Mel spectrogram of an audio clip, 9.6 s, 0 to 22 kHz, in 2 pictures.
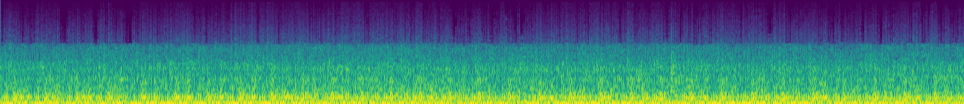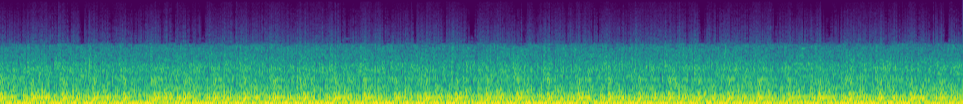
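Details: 1964 Ford F100 V8 at idle: a loud, lumpy, stumbling beat; cylinder-contribution testing by pulling plug wires found no rpm drop on the driver-side front and passenger-side second cylinders, so two cylinders are misfiring.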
